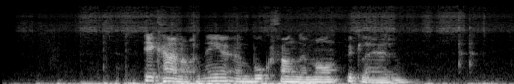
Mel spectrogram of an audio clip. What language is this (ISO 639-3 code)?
fry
